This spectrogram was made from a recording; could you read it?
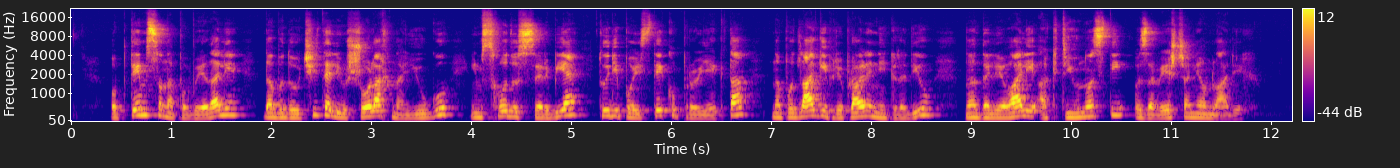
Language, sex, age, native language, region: Slovenian, male, 18-29, Slovenian, Drava region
